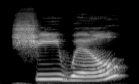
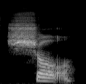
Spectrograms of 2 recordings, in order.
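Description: First: It is said as two separate words. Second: It is said as one contracted word. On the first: "she will becomes she'll" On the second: "she will becomes she'll"

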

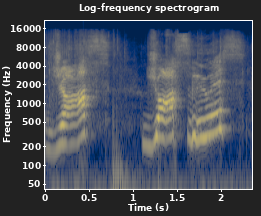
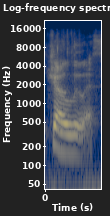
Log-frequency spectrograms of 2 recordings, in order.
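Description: First: The first name ends with an s sound. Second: The first name ends in a long vowel, no s. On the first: The speaker calls it wrong. "so we wouldn't be like" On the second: The speaker calls it right. "I assume that's how you pronounce it"

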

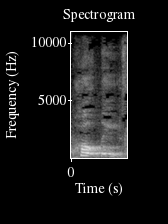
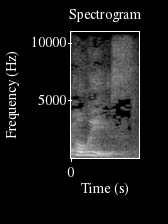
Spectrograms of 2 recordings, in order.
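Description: First: The first vowel is a clear, full 'o', sounding like 'po-lice'. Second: The first vowel is reduced, sounding like 'pa-lice'. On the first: "they really, like, enunciate the O" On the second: "like me, I say police"

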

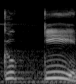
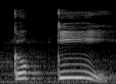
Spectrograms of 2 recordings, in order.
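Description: First: It is said with English pronunciation. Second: It is said with Thai loanword pronunciation. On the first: The speaker calls it right. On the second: The speaker calls it wrong. "ไม่ออกเสียงว่า"

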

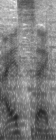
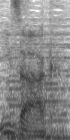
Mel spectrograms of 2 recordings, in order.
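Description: First: The name is pronounced the English way. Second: The name is pronounced the German way. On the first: "hier Isaac zu sagen" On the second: "Ist ja die deutsche Aussprache und für mich war er immer Isaac"

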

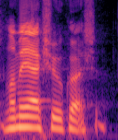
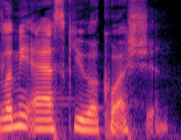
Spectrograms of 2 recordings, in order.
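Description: First: Ask is said quickly, like aks. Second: Ask is said slowly and carefully, like ask. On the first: "I say axe" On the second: "I don't say"

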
